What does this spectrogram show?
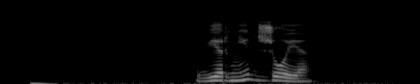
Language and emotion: Russian, neutral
